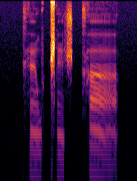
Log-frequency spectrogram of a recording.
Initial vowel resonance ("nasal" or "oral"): nasal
